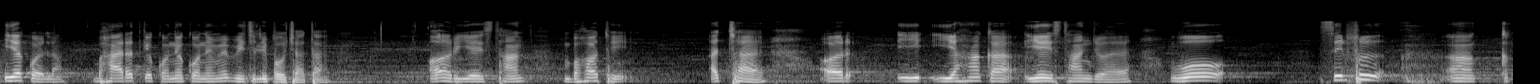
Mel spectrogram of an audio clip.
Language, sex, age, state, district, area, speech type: Hindi, male, 18-30, Uttar Pradesh, Sonbhadra, rural, spontaneous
